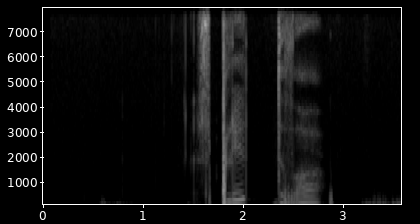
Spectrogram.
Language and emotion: Russian, sad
